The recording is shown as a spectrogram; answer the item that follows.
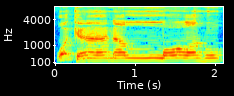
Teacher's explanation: ونون مفتوح كان ن مرققة قبل اسم الجلال الله، تفخم اللام من اسم الجلال الله، نقول وكان الله بهذه الطريقة.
